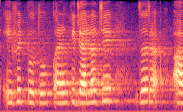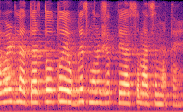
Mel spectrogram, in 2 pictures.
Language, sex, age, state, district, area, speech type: Marathi, female, 18-30, Maharashtra, Amravati, rural, spontaneous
